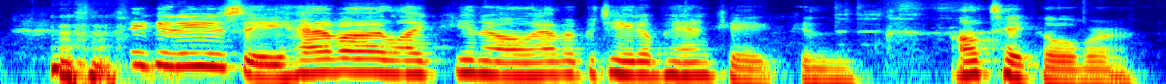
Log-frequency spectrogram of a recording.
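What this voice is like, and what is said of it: Put-on Jewish accent. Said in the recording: “I have a Jewish God, so it's a Jewish accent.”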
